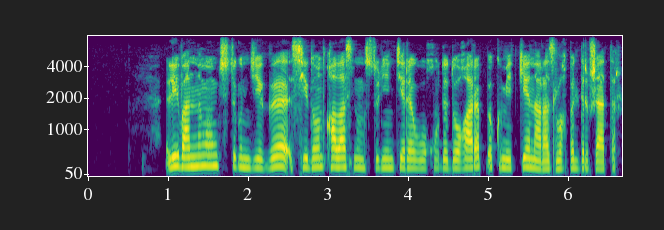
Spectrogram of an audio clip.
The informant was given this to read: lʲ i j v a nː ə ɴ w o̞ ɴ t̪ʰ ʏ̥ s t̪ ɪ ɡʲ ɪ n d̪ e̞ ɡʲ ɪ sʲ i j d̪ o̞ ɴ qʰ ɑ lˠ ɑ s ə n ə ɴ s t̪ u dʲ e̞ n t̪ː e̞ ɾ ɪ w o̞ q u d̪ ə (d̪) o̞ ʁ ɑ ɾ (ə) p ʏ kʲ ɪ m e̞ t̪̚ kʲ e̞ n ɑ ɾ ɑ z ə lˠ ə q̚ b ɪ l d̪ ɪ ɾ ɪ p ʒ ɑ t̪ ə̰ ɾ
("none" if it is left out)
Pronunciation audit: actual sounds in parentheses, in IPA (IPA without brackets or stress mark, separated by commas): d̪, ə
